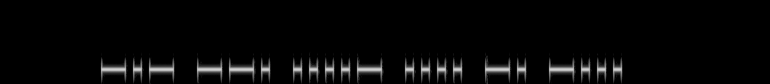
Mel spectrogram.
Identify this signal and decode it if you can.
Morse code, heard as a keyed tone, about 15 wpm, 700 Hz. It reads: KG4HNB
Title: USA Call Signs - 6 Characters - Repeated 3x - 15wpm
